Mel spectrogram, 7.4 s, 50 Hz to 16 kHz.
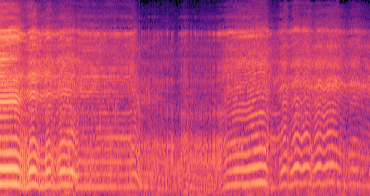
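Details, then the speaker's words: HPI Racing MT2 4WD nitro RC truck, cordless-drill started after the rotary starter burnt out: shrill buzz swooping up and down, idling better but still high; owner may replace the throttle linkage. "Well, it's definitely idling a bit better. It's still idling quite high, but I'm happy with it."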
